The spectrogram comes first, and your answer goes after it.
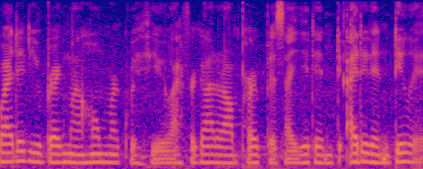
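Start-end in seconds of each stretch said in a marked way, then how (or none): none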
